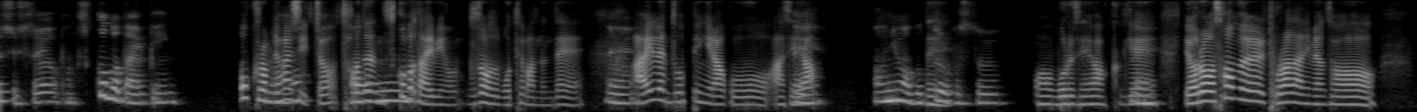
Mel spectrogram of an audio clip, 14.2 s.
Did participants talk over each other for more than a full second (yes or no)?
yes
